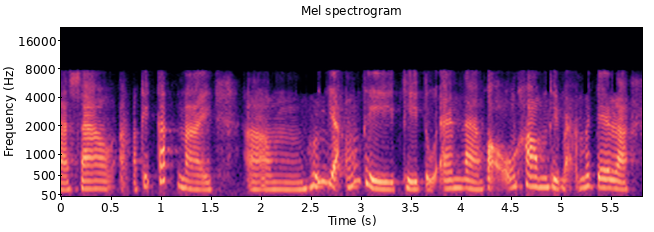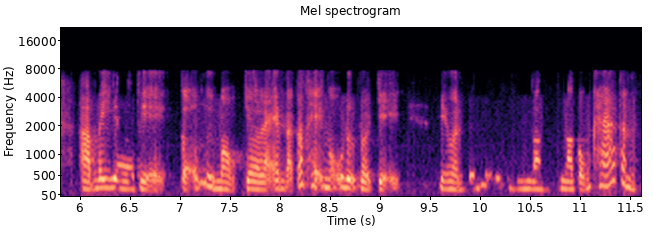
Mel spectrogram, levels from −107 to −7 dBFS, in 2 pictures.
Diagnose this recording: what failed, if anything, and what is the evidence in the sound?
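Nothing failed in this recording, and the sound gives no evidence of any fault.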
